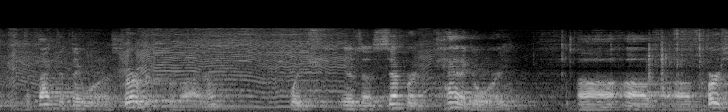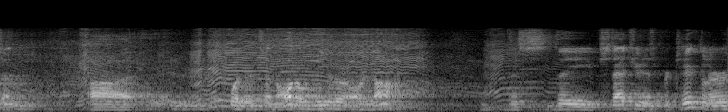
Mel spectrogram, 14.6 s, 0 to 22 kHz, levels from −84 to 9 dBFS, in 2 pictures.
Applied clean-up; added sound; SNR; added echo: none; Motorcycle; 13 dB; reverberation time 0.9 s.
